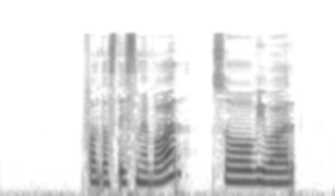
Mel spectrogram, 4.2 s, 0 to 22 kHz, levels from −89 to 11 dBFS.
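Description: From start to finish, the speech has a gritty, metallic sheen in the treble, and the s sounds come out lispy rather than crisp. Nothing reaches above about 11.8 kHz. The likely cause is HE-AAC compression with heavy damage, at a bitrate that fits roughly 16 kbps. The codec keeps only the lower spectrum and rebuilds the top by copying lower bands upward, so the treble's harmonics no longer line up with the voice beneath.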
